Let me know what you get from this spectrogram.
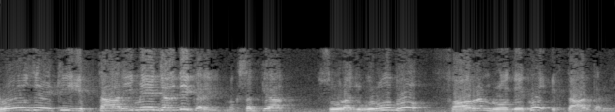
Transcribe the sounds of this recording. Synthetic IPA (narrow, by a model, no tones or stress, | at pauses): ɾoːzekiɪft̪aːɾimẽd͡ʒɐld̪ikɐɾẽːmɐksəd̪̚kjaː | suːɾəd͡ʒɣʊɾuːbɦoː | fɔːɾənɾoːzeːkʰoɪft̪aːɾkɐɾʋḛː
